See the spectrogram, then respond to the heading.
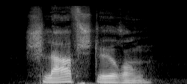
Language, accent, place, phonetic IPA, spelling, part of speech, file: German, Germany, Berlin, [ˈʃlaːfˌʃtøːʁʊŋ], Schlafstörung, noun, De-Schlafstörung.ogg
- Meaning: sleep disorder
